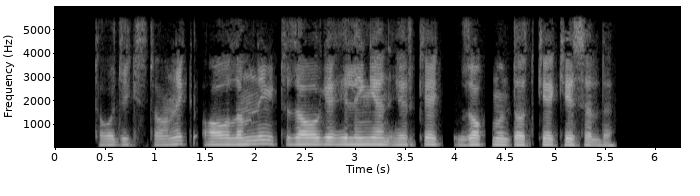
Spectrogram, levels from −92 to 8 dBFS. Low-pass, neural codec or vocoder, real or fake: 5.4 kHz; none; real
